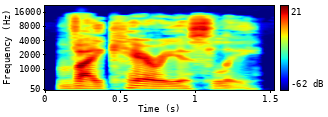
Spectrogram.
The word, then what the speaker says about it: vicariously: adverb which is vicariously this adverb has five syllables and the stress is on that second syllable vicariously the third syllable it's like that letter I just has that e e sound and the fourth syllable has the schah vicariously what this adverb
